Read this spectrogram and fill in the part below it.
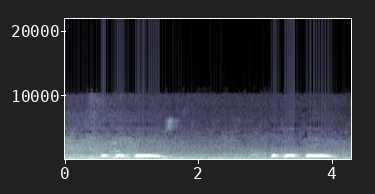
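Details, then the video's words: Spotted dove song with two clear cooing phrases, each of two short coos followed by a drawn-out descending coo, separated by a pause of about two seconds over low steady background noise. "SUARA EMAS BURUNG TEKUKUR"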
